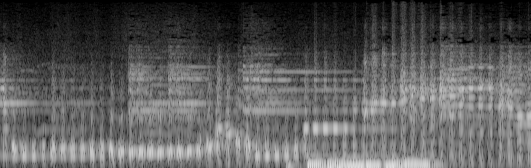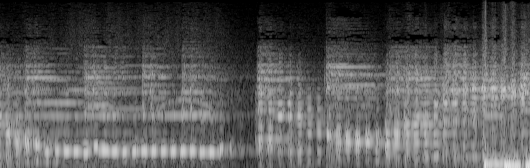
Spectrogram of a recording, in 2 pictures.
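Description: Live band music with an electric guitar to the fore. Heavy low bass notes come in about three seconds in, and the sound drops out briefly near eight seconds.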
